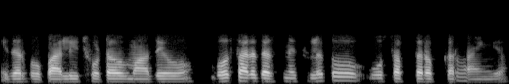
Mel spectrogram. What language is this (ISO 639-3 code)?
hin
